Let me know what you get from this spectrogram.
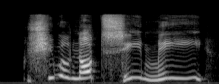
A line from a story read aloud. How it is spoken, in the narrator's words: cried Ferguson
